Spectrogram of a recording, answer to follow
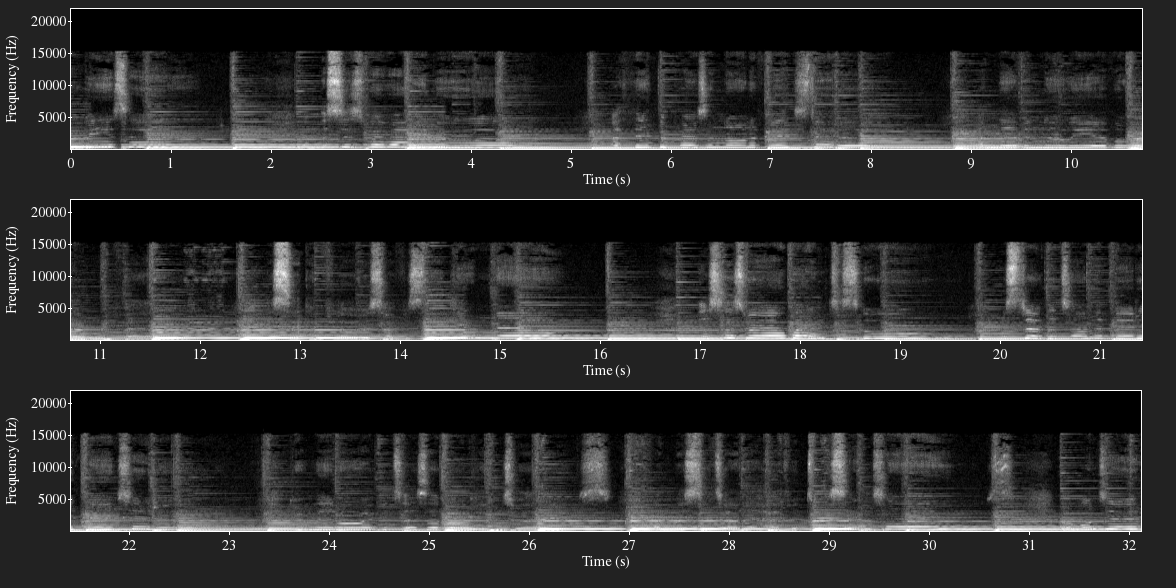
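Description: A woman singing to her own strummed cutaway acoustic guitar, a slow ballad played with steady chords throughout.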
